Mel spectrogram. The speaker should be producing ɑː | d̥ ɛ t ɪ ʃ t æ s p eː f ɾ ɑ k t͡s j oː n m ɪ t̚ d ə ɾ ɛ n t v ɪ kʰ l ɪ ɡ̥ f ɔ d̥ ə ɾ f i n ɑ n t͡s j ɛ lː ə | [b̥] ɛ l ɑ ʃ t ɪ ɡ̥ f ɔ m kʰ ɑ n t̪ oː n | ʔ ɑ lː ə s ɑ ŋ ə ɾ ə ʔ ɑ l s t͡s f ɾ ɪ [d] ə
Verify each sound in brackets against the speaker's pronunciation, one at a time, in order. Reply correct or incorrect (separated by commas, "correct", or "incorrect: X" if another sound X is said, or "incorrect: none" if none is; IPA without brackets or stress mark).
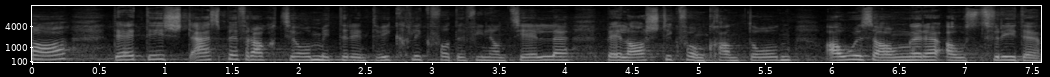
correct, correct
